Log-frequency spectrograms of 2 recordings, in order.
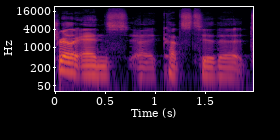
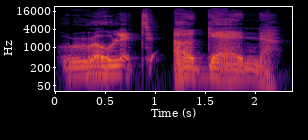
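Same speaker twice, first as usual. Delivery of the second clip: loud, full, booming character voice; 7 dB louder than usual. Retelling what the actor said on stage: Palpatine voice. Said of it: "in his best Palpatine voice".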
